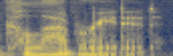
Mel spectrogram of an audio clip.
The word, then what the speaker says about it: collaborated: Here you actually do hear the extra syllable. Listen. Created. It sounds like it at the end. Collaborated. So for these words, make sure you pronounce that final beat clearly.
